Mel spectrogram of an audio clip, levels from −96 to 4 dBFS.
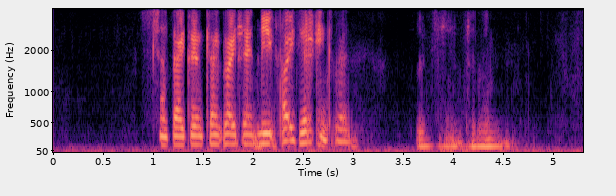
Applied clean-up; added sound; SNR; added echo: neural diffusion model UNIVERSE++.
